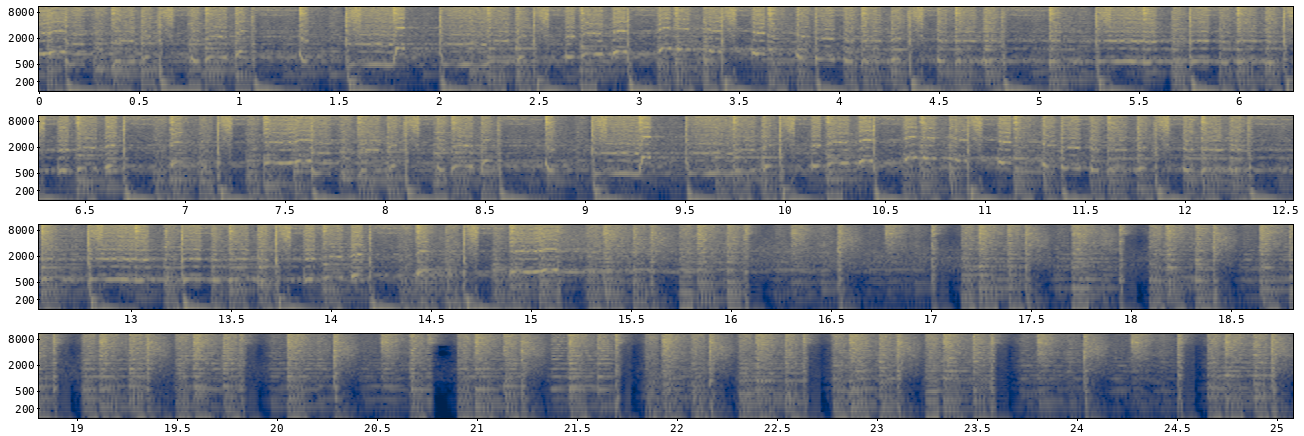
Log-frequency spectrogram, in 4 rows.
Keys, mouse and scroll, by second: 0.4 s, 2.1 click, 3.0 click, 3.3 scroll down 1, 3.6 shift+a, 5.5 s, 7.2 s, 9.4 click, 10.7-11.5 drag, 12.2 click, 13.1 shift+a, 16.2-17.8 drag, 17.8-18.4 shift+middle drag, 18.4 click, 18.7 scroll down 1, 18.9-20.5 middle drag, 20.5 click, 21.0 KP_1, 21.7 Tab, 21.9-23.3 scroll up 1, 23.3 ctrl+r.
